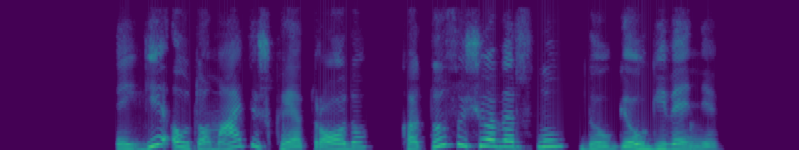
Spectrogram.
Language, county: Lithuanian, Vilnius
